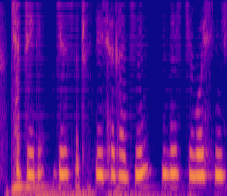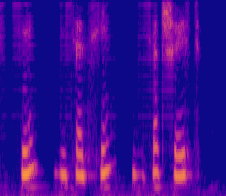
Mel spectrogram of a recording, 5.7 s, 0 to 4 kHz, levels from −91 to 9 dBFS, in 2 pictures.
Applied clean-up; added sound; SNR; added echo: neural mask model DeepFilterNet 3.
